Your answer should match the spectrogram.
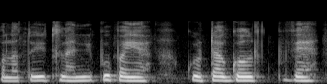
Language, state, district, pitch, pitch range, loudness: Sumi, Nagaland, Kohima, 180 Hz, 170-185 Hz, -14 LUFS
